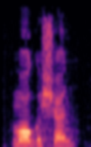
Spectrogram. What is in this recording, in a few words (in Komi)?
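"могысьӧн", Komi, female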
